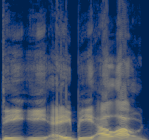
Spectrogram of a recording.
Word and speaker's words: Deablo: I know it's not spelled like Diablo, but Deablo.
